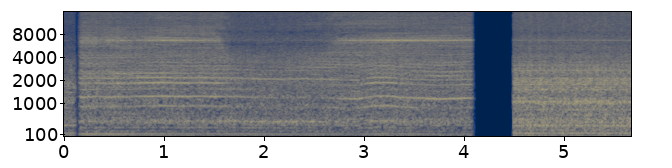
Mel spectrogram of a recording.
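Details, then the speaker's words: Acura TSX at cold start after repairing the power steering pump sucking noise with new O-rings and checked clamps: steady idle with even engine tones, no sucking or whining. "all right so i'ma start off and the noise is gone"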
